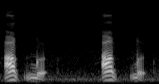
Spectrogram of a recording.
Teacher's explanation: Saat kita mengucapkan huruf qaf, kita akan merasakan bahwa huruf qaf itu keluar dari pangkal lidah. Pangkal lidah itu lidah bagian paling belakang. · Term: makhraj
